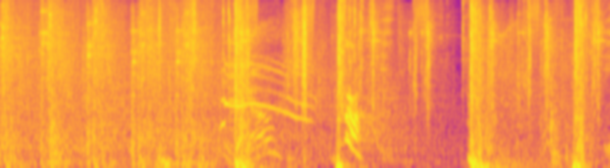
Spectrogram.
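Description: Gunfire and blasts crackle in a game fight.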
